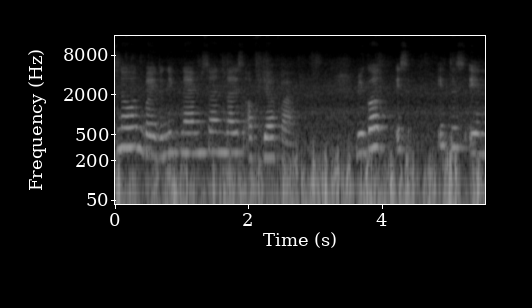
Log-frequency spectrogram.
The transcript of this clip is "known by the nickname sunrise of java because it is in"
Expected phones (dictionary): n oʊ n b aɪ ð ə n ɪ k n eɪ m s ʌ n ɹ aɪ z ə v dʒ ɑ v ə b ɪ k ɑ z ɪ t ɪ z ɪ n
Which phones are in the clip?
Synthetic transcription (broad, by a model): n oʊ n b aɪ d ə n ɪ k n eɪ m s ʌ n l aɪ s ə f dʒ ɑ p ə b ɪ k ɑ ɪ t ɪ s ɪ n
